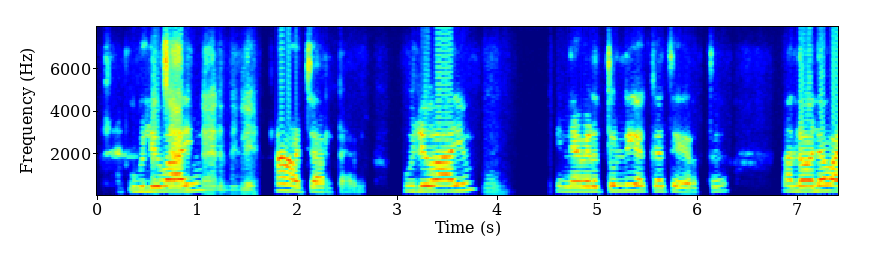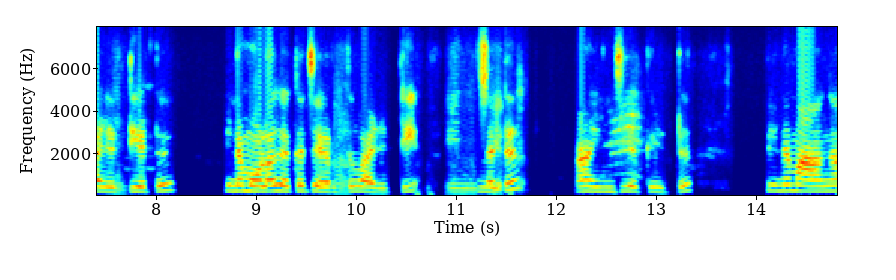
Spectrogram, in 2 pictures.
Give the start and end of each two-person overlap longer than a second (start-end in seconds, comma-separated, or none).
none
